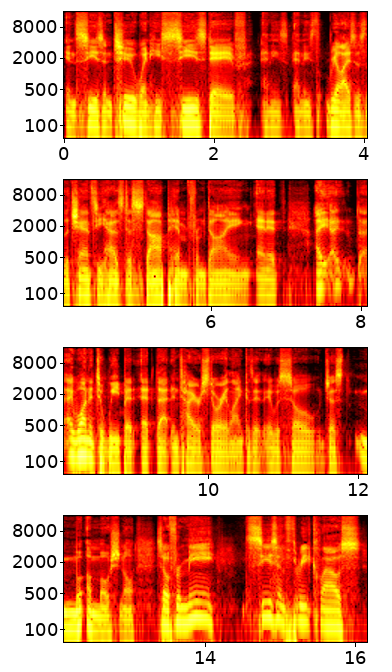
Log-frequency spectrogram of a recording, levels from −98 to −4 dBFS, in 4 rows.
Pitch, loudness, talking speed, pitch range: 90 Hz, -25 LUFS, 175 wpm, 85-110 Hz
